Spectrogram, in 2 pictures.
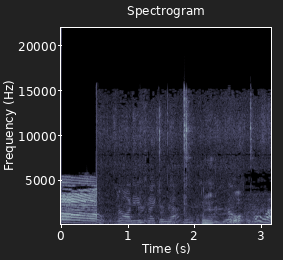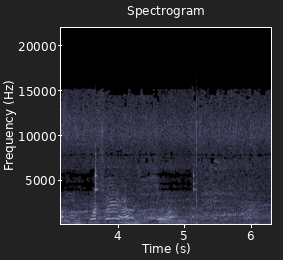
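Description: A loud, drawn-out shout falling in pitch cuts off abruptly about half a second in; then several people's voices calling out and talking, with high, wavering cries.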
